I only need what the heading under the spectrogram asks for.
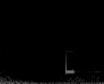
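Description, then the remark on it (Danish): A short electronic chime from an incoming Facebook call, one bright mid-pitched tone that briefly swells and then trails off into a faint thin hum over low background noise. “Og det er sådan en irriterende tone, når der bliver ringet fra...”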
